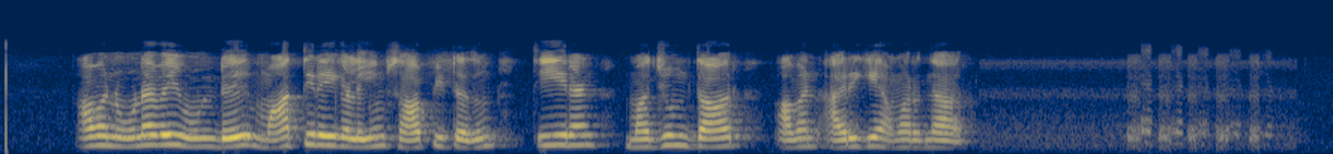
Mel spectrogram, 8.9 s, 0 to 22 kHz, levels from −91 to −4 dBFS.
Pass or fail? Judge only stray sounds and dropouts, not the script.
fail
